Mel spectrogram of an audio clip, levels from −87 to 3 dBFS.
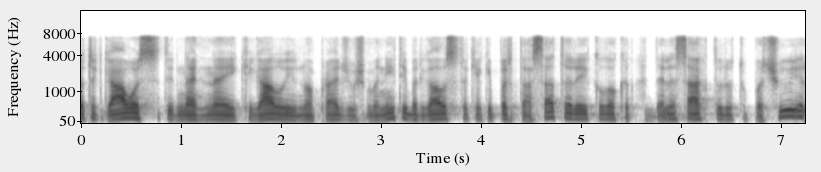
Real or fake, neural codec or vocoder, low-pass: fake; codec, 16 kHz, 0.9 kbps, LongCat-Audio-Codec; 7.2 kHz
